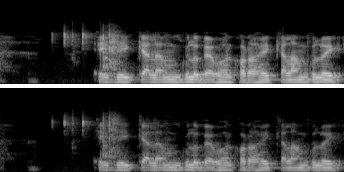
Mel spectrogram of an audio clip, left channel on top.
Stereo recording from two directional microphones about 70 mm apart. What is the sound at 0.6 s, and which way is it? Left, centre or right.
Speech, right.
